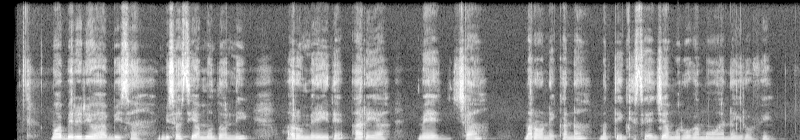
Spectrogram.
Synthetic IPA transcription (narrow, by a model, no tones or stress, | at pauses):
moabeɾeɾiɔwabisabisasjamoðɔni | a̰ɾomeɾeiɾɛaɾea | mɛd͡ʒa | maɾɔːnɛkanamateɡesɛd͡ʒamoɾoɣamɔwanaiɾɔfi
